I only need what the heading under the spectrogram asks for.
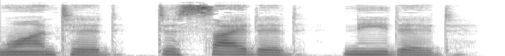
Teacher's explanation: if the base verb already ends in aid sound, we add a whole extra syllable.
